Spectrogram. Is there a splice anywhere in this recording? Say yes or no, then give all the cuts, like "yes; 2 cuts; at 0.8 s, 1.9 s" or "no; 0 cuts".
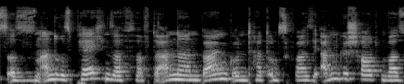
no; 0 cuts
